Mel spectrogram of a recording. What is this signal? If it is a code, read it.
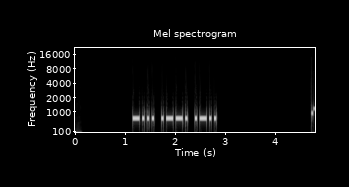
Morse code, heard as a keyed tone, about 25 wpm, 700 Hz. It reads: BPL
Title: USA Call Sign Postfixes - 3 Letters 25wpm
